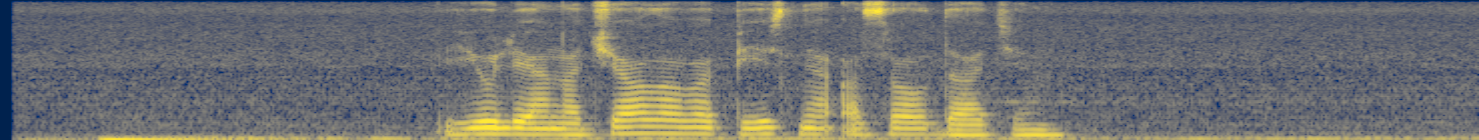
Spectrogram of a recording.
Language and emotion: Russian, neutral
